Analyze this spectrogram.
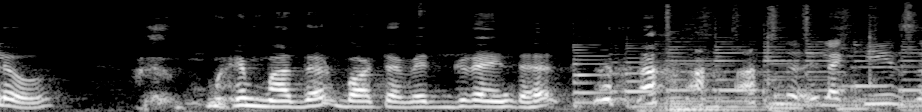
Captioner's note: laughs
